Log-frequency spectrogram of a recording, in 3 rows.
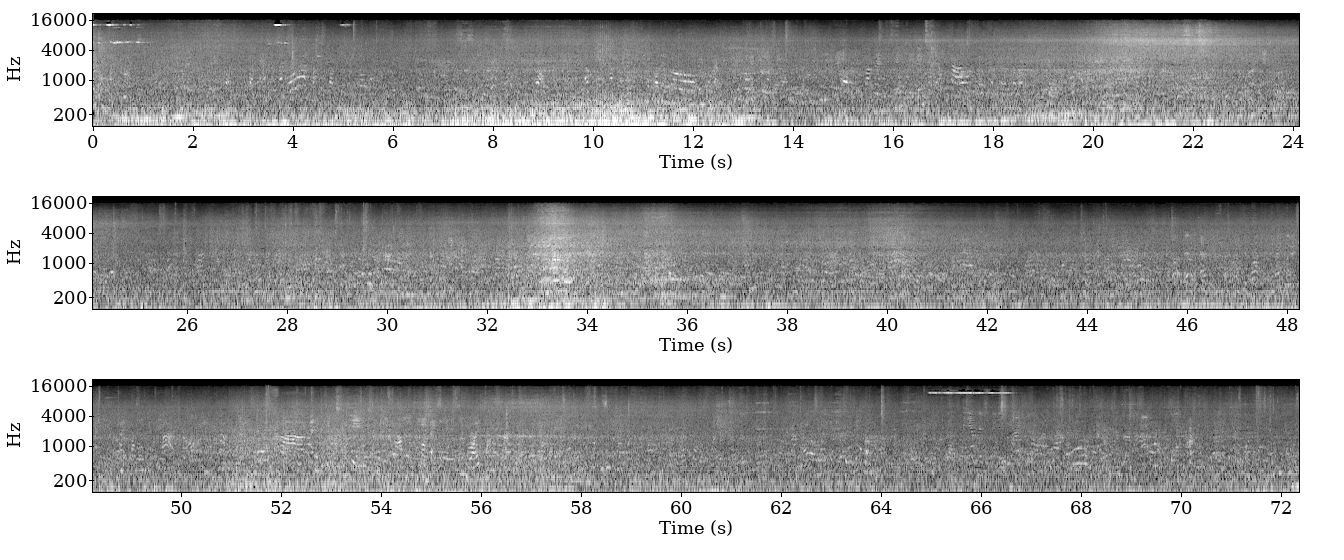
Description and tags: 081016 00 soundscape trieste
soundscape from the street in trieste, italy
soundscape, trieste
